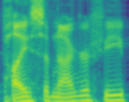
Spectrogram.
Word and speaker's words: polysomnography: and sub nog Rafi how do you pronounce it polysomnography ply sonography yeah that's right yeah it's not an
